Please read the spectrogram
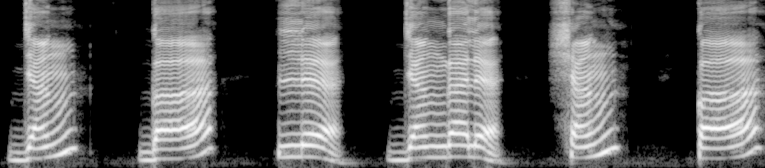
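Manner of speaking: first part slow and drawn out, then the whole word said plainly; patient teacher reading words for children; sound-out reading drill. Shown as a demonstration.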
